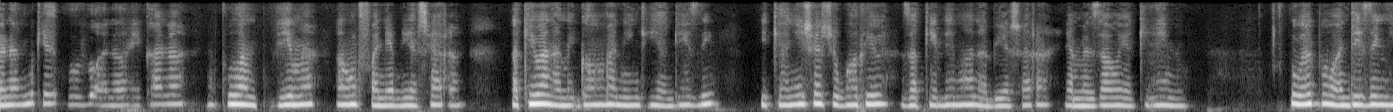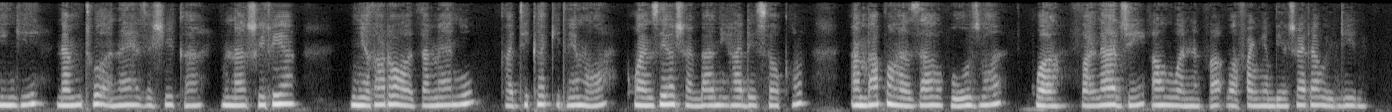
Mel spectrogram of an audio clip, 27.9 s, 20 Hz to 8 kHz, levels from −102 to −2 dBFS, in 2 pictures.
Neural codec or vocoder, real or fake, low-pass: codec, 16 kHz, 1.1 kbps, Voila-Tokenizer; fake; 7.2 kHz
